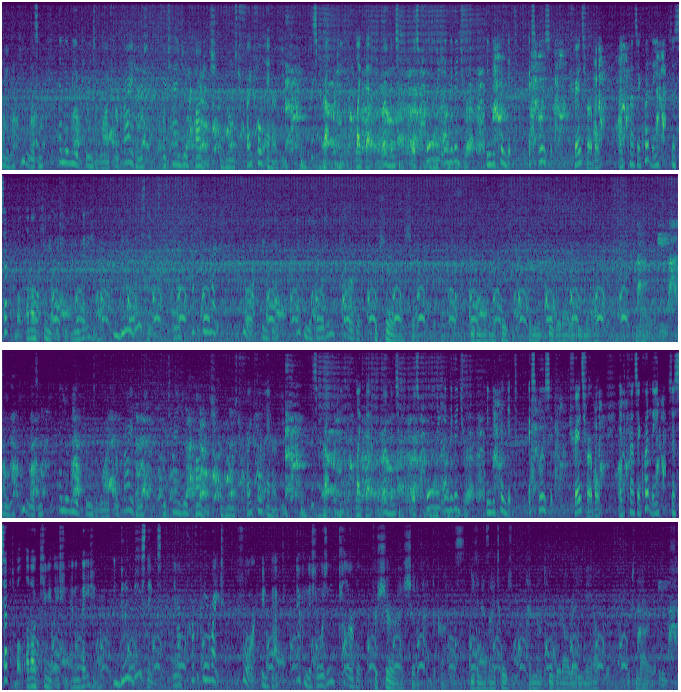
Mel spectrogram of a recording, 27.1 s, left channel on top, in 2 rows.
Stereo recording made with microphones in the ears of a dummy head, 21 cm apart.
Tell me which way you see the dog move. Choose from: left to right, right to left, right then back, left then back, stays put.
right to left.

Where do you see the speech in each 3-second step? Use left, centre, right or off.
left, left, left, centre, right, right, right, right, right.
